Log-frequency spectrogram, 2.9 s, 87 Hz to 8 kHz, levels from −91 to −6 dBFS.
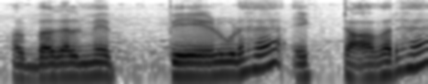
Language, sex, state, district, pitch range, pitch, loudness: Hindi, male, Bihar, Patna, 125-150 Hz, 135 Hz, -15 LUFS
